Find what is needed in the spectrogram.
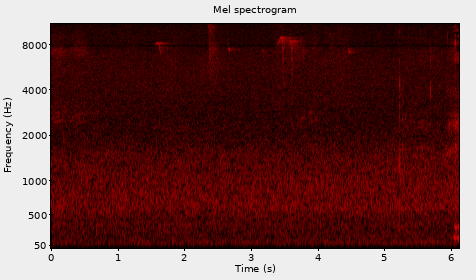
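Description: Steady outdoor background noise of the woods, with a few faint, high, short bird chirps in the middle.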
